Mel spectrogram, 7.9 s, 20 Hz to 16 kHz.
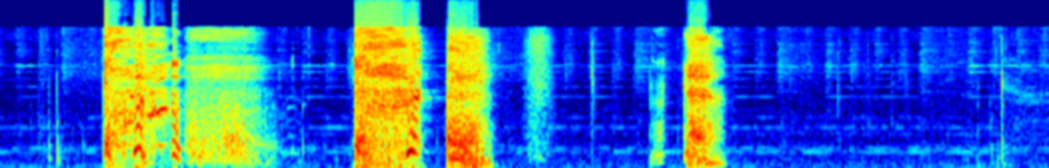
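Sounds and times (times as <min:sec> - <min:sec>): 
person coughing harshly: 0:00.8 - 0:01.6, 0:02.7 - 0:03.8, 0:05.0 - 0:05.5.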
